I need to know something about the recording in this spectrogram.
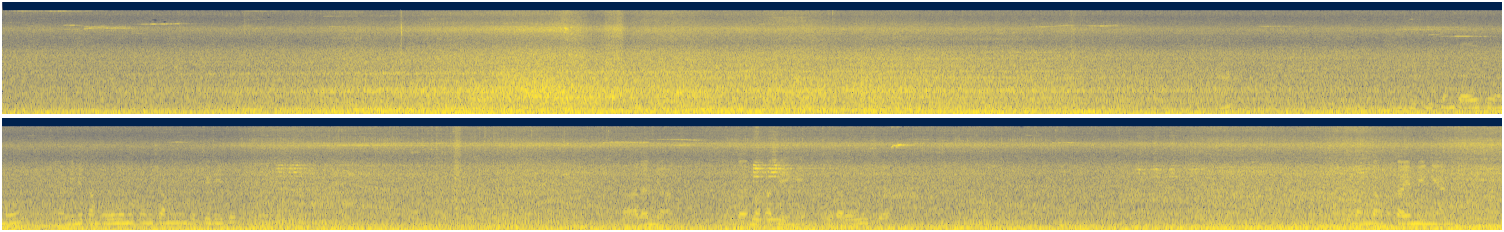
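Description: Car engines idle and rumble in slow traffic nearby.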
